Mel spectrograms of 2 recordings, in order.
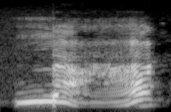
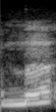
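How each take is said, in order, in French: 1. Le ton descend bas puis remonte. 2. La syllabe est courte et légère, sans contour. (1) "Le troisième ton qui descend et qui monte" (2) "cinquième ton, neutre"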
